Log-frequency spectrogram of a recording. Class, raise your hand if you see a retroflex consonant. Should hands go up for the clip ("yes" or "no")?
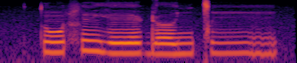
yes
